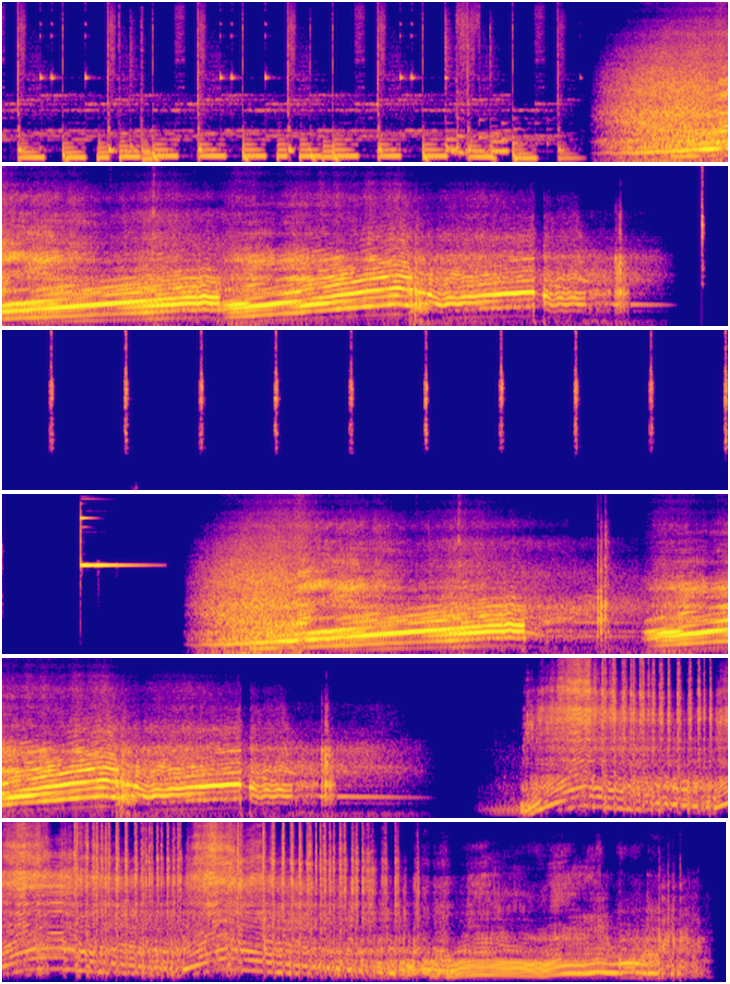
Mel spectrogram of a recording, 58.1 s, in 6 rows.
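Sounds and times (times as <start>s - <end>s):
sports car engine accelerating: 7.9s - 18.7s, 31.6s - 44.4s, 45.1s - 57.9s
countdown clock ticking: 20.0s - 20.2s, 21.0s - 21.2s, 22.0s - 22.2s, 23.0s - 23.2s, 25.0s - 25.2s, 26.0s - 26.2s, 27.0s - 27.2s, 29.0s - 29.2s
ding: 30.1s - 31.3s.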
